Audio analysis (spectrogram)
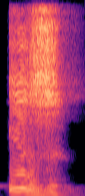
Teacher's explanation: یہاں پہ سیٹی کی آواز نکلے گی کیونکہ یہ سیٹی والے حروف میں سے ہے زا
